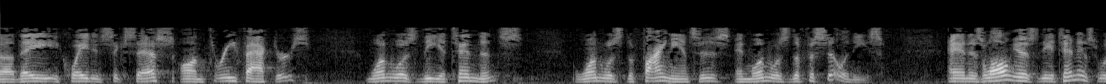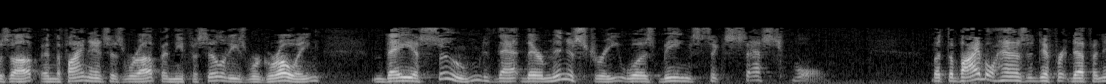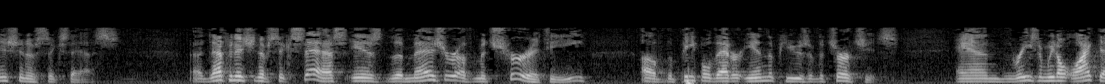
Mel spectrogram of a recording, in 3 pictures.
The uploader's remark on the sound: Ketha Heights Baptist Church ~ Live Broadcast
